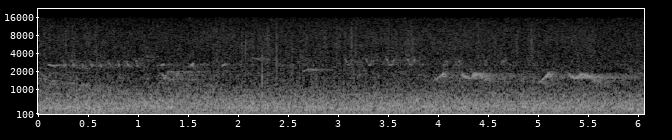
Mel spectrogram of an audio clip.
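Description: Faint outdoor ambience of distant birds calling now and then over a steady background hiss.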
